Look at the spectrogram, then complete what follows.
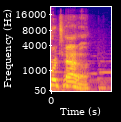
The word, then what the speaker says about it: Rattata: Hyperbeam Rattata. A little tempting, but our move set's too good. I think we're not going to do it. How do you pronounce Rattata? The last T is silent. Ratta.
